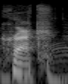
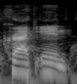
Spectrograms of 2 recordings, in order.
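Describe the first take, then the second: First: The name has one syllable, with no ending. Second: The name has two syllables, ending in 'in'. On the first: The speaker calls it wrong. "not crack" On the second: The speaker calls it right. "So crack in, big mistake"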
